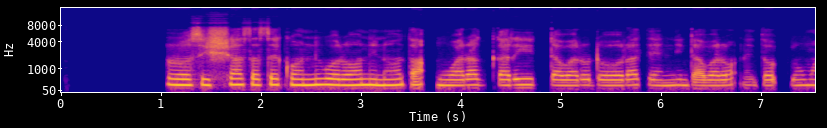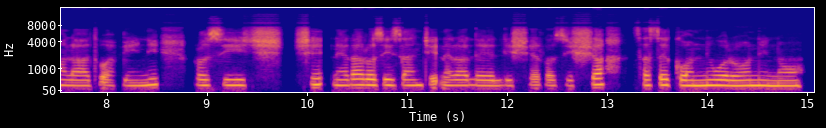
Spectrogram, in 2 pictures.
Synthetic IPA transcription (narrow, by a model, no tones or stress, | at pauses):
ɾɔsɪʃːɐsɐsɛkɔnːɪwɔɾo̞ːnːɪnoːt̪ʼɐʔʊwɐɾɐɡɐɾid̪̥ɐwɐɾɔd̪oːɾɐt̪enːɪd̪ɐwɐɾɔɪt̪ʼɔpʼːɪʊmɐlaːt̪ʊɐfiːnːɪɾɔsit͡ʃːɪʔnɛɾɐɾɔsiːsɐnt͡ʃːɪnɛɾɐle̞ːlːɪʃːɛɾɔsɪʃːɐsɐsɛkɔnːɪwɔɾoːnːɪnoː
